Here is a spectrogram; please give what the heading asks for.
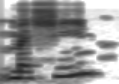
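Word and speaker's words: machine: अब सी एच हमारे पास मिड में आ जाए और उसके फौरन बाद कौन से वाला वॉल आए? आई वॉल आ जाए तो वहां पे भी आपका जो सी एच वर्ड है वो श की साउंड देता है।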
